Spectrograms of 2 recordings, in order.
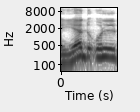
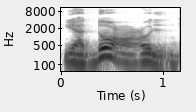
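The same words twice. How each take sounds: First: ید ال said quickly as "yad-ul"; light ید ال closing on d; wrong, no shadda. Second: یدع ال slow as "ya-DU'-'ul"; یدع ال with a held guttural middle; firm shadda. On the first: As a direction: skip the doubled ain in ید ال. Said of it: "ید ال نہیں پڑھنا اس کو". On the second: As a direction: press hard into the doubled ain of یدع ال. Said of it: "اس کو سختی سے پڑھنا ہے". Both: Shown as a demonstration.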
